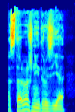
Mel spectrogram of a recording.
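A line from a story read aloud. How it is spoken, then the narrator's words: Laughing. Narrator (Russian): рассмеялся Гилдор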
